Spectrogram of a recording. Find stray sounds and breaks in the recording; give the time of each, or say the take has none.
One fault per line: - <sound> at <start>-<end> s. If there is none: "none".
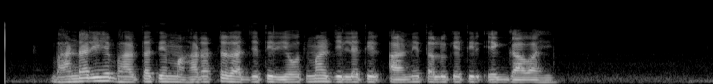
none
